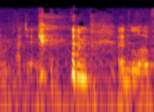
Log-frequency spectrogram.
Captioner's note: laughs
